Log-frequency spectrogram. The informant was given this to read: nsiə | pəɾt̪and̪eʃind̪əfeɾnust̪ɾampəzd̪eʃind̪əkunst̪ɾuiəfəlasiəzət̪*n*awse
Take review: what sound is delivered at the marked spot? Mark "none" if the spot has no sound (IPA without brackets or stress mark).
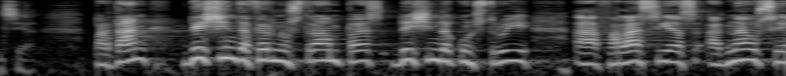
n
